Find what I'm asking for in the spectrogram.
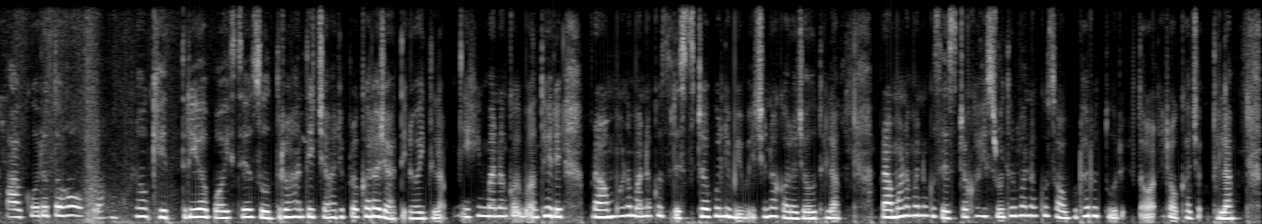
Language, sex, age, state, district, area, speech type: Odia, female, 18-30, Odisha, Jagatsinghpur, rural, spontaneous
